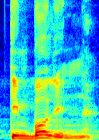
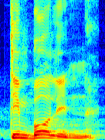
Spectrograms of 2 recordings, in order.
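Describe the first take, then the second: First: Words run together, n and p become mb. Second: Words run together, n and p become mb.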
